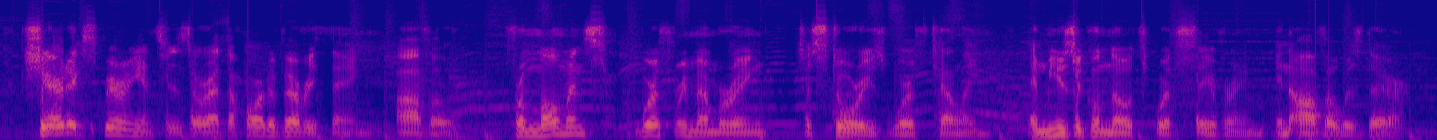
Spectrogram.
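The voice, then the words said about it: Reading in an exaggeratedly deep voice. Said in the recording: “I'm going to try to read this in my deepest voice possible ... That's the deepest you got? ... You can't go deeper than that.”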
